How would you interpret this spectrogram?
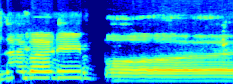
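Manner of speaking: slow stretched stage shout; hyped crowd warm up. Pretend. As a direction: drag the band name out. Band announcing itself on stage.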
